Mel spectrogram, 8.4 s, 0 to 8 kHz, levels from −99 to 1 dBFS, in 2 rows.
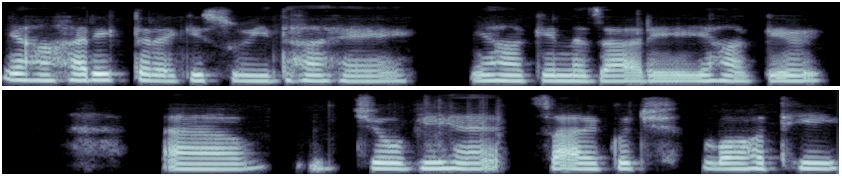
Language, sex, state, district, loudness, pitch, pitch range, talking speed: Hindi, female, Bihar, Jahanabad, -20 LUFS, 200 Hz, 190-210 Hz, 150 wpm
